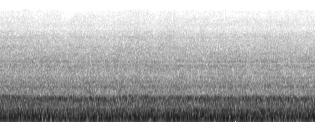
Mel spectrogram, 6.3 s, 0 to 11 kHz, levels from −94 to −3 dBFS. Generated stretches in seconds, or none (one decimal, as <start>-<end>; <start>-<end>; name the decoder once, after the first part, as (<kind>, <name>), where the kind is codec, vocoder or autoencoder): 1.2-1.9 (codec, DAC); 3.0-3.7; 5.1-6.3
